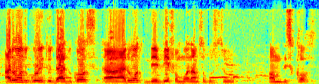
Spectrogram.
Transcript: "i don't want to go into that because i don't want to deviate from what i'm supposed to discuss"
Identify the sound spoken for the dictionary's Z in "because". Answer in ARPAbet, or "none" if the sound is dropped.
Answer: S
